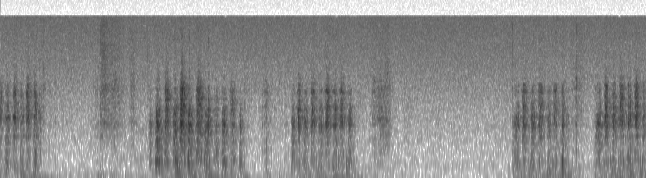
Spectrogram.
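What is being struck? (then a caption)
Paper scratch ticket scraped with a coin. A coin scratches the grid of a crossword-style paper scratch lottery ticket held flat by the other hand. Rough, gritty scraping comes in short bursts, strongest in the midrange with some brightness, separated by quiet pauses.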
